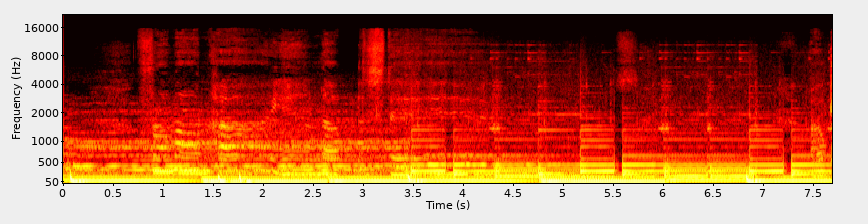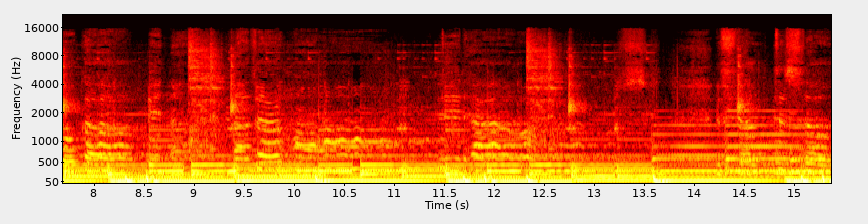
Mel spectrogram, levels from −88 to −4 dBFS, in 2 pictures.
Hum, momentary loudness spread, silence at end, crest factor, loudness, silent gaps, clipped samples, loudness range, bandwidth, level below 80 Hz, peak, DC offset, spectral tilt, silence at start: none; 4 LU; 0 s; 12 dB; -19 LUFS; none; under 0.1%; 1 LU; 13.5 kHz; -18 dBFS; -6 dBFS; under 0.1%; -8 dB/octave; 0 s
